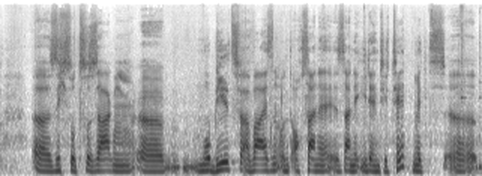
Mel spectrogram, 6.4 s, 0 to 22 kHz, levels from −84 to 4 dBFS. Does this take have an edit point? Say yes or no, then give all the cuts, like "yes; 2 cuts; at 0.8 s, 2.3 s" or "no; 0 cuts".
no; 0 cuts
